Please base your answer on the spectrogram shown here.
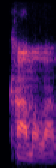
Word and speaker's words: Kamala: pronounce her name accurately it's Kamala like the punctuation mark comma that's my Canadian accent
